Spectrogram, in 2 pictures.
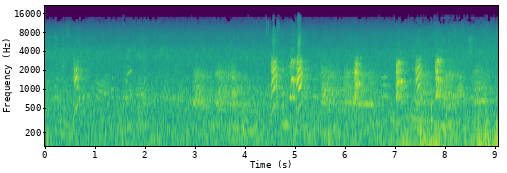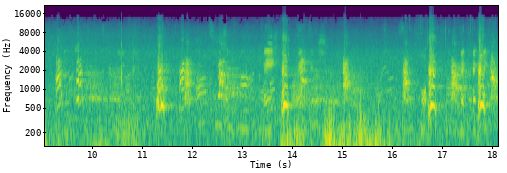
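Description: A dog barking and yipping in short, repeated calls, which come more often in the second half.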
